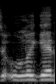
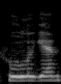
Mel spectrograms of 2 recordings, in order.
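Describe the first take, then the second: First: The word starts directly with a vowel sound. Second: The word starts with a clear H sound. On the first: The speaker calls it right. "you don't pronounce the hard H sound" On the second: The speaker calls it wrong. "It's not actually said hooligan"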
